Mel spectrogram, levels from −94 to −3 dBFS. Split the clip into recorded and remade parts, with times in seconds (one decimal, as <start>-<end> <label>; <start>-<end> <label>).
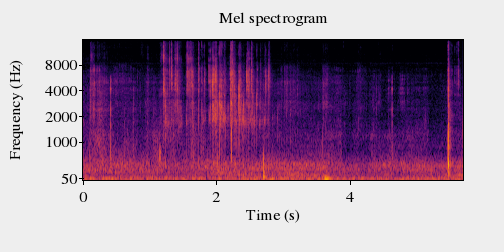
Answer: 0.0-5.7 remade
